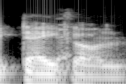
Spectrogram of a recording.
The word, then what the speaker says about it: Dagon: Here's another one. Dagon. It is officially Dagon. That sounds better than Dagon.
